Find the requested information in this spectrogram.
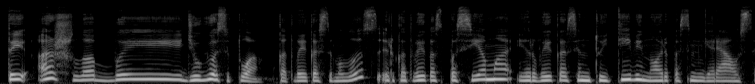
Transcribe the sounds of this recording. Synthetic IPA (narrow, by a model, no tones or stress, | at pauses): t̪ɐɪɐʃlˠɐbɐɪd͡ʒʲɛʊɡʲuɔsʲɪt̪uɔkɐt̪ʋɐɪkɐsɪmlˠʊsɪ̰ɾkɐt̪ʋɐɪkɐspɐsʲiɛmɐʔɪɾʋɐɪkɐsɪnt̪ʊɪt̪ʲiːʋʲɛɪnoːɾʲɪpɐsʲɪmnt̪̚ʲɡʲɛɾʲɛʊsʲɛ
